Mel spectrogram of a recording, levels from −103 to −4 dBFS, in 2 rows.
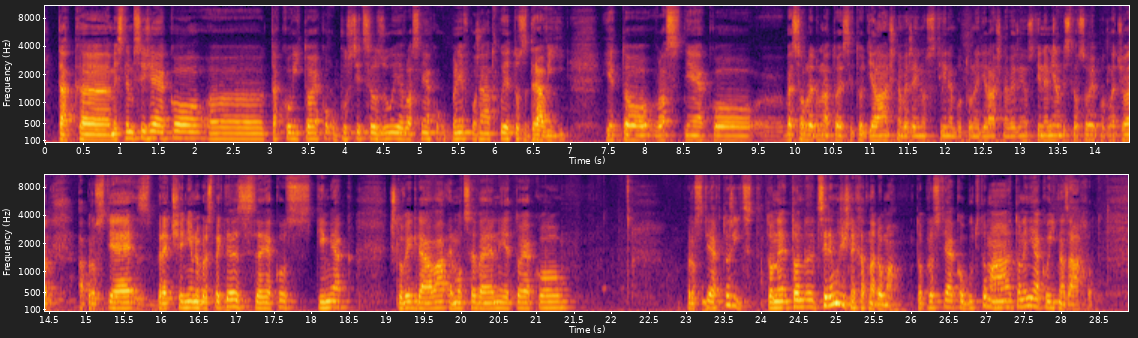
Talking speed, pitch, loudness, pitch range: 180 wpm, 135 Hz, -22 LUFS, 115-145 Hz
